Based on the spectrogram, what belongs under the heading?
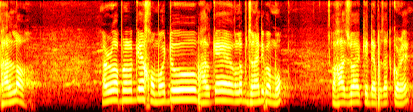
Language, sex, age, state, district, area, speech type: Assamese, male, 18-30, Assam, Biswanath, rural, spontaneous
